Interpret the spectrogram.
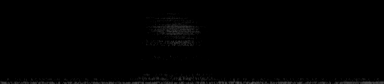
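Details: Wild barn owl nestlings in a monitored nest box, grooming each other; one broad rasping hiss of under a second rises out of a steady low hum, with faint ticking in the background.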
